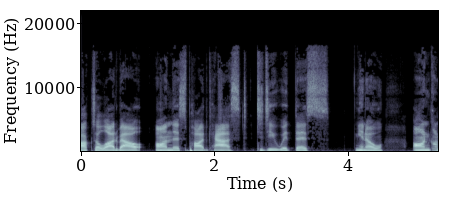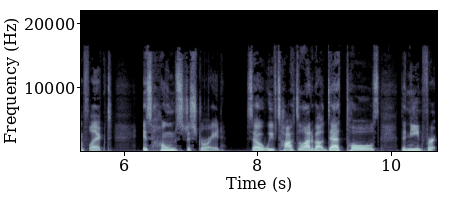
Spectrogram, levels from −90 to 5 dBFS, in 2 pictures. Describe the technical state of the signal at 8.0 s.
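At 8.0 s the speech is inside a jitter buffer speed-up running from 6.18 to 8.37 s. The receiver trims repeated pitch-period slices, roughly 150 ms in all, to drain excess buffered audio, so delivery runs about 106% fast and sounds hurried. Unlike a resampling speed-up, pitch stays unchanged.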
